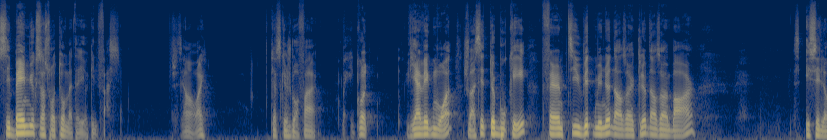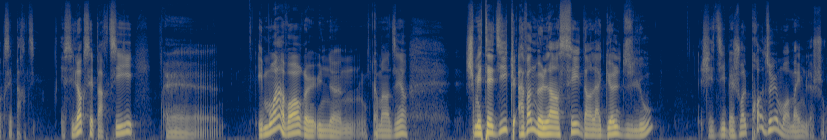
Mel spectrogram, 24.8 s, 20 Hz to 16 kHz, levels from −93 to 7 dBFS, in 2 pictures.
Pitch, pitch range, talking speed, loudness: 120 Hz, 100-140 Hz, 200 wpm, -27 LUFS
